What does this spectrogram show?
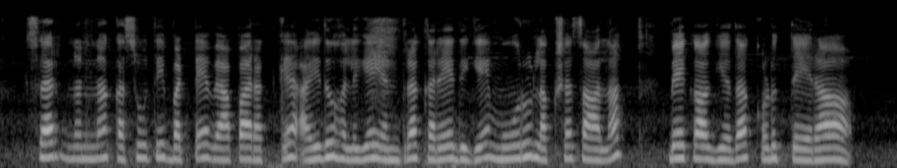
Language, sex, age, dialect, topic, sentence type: Kannada, female, 18-24, Central, banking, question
